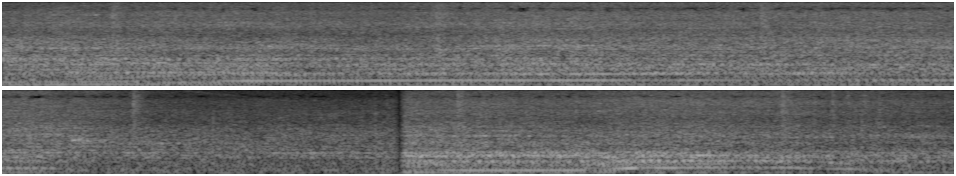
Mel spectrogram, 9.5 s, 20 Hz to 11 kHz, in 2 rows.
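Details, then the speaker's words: 7.3 Powerstroke diesel truck with a 5-inch straight pipe and a 5x7 AFE exhaust tip: loud, deep, steady drone with little whistle; the tip greatly reduces, but does not eliminate, the turbo whistle, which is loudest at low RPM without it. "Exhaust tip to your straight pipe, it's actually going to eliminate your turbo whistle a lot. Maybe not completely."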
